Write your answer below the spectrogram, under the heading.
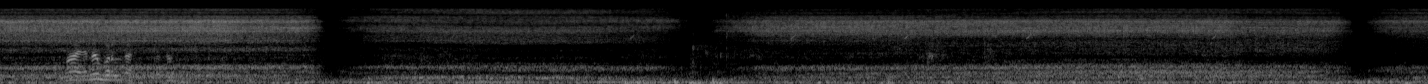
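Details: Russell's viper hissing loudly in a long, sustained, breathy rush broken by three short pauses, with faint human voices near the start.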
